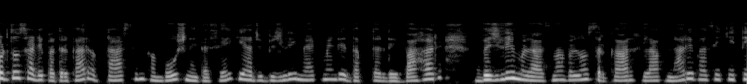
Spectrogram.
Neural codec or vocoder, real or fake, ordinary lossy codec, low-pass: codec, 16 kHz, 8 kbps, FreqCodec, smaller model; fake; none; 7.2 kHz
